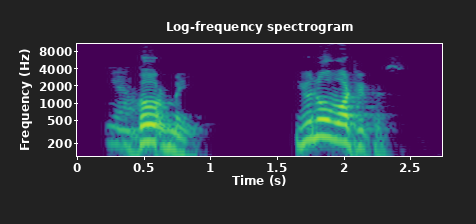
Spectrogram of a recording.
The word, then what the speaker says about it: gourmet: gourmet. Perfectly correct. T is silent. Yeah. Gourmet.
